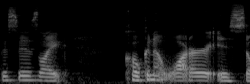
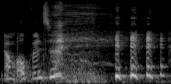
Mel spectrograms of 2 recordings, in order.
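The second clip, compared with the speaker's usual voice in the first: laughing; 10 semitones higher, 5 dB louder, slower than usual. Real, not acted. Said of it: "I'm being silly".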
